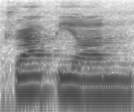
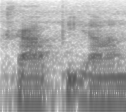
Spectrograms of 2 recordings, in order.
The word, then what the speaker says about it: Drapion: So pairing that along with Shadow Drapion, and yes, it is pronounced Drapion and not Drapion, with the standard moveset of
